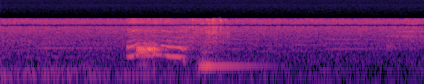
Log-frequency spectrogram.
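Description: A baby whimpers softly close by.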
